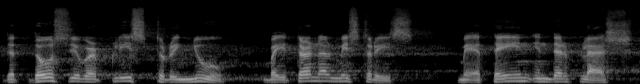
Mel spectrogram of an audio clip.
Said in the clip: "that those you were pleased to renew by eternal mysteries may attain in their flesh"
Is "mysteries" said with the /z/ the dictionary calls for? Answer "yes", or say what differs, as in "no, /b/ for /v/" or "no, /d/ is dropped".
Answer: no, /s/ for /z/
